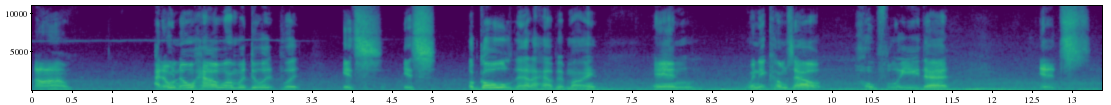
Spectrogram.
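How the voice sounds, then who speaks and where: A man's voice: a little high, animated, slow pace, pauses often. A man sharing his personal testimony, earnest, on a bench outdoors. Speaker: shelter guest sharing testimony. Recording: outdoor traffic noise.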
